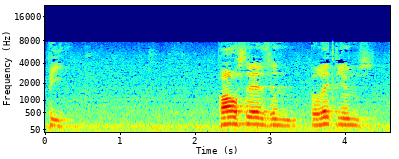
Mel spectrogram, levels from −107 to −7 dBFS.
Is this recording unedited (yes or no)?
yes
